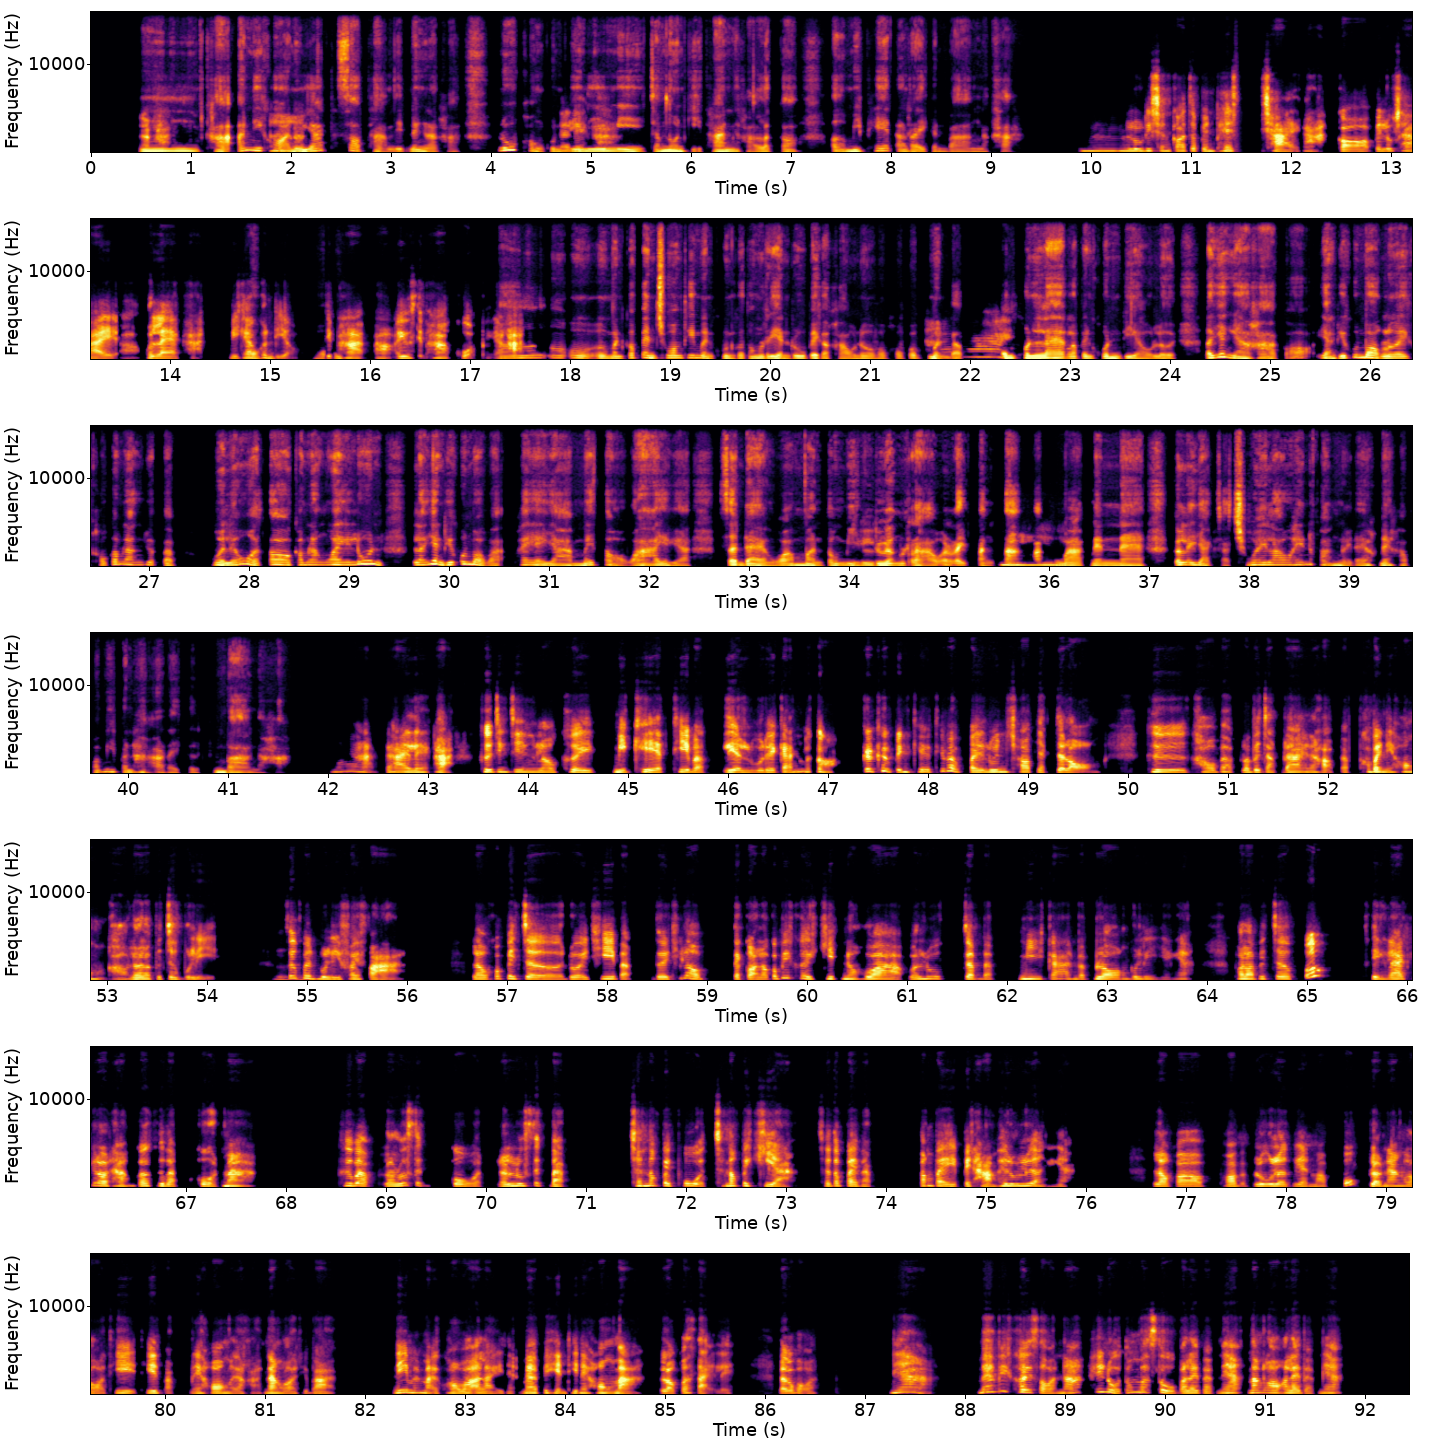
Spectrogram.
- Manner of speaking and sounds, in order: other background noise
- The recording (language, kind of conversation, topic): Thai, podcast, เล่าเรื่องวิธีสื่อสารกับลูกเวลามีปัญหาได้ไหม?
